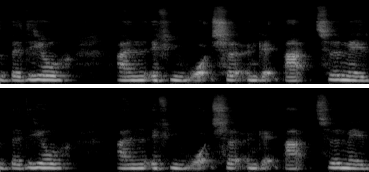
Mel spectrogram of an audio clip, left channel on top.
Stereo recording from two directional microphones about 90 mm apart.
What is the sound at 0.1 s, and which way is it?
Speech, 30° right (ahead or behind).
